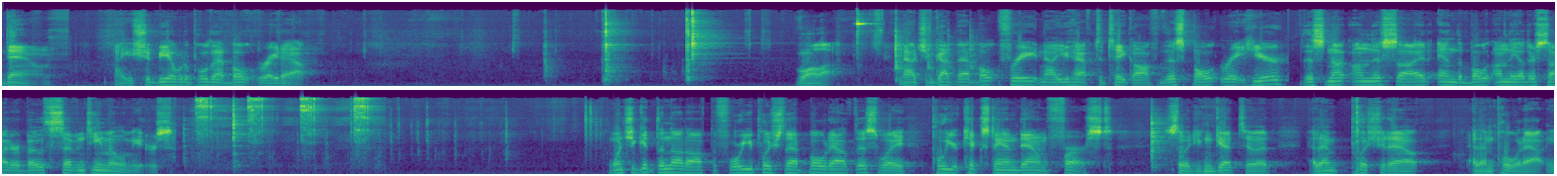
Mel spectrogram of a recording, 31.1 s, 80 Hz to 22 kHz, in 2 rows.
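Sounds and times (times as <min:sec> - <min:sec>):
metal hand tools clicking: 0:17.3 - 0:19.5.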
